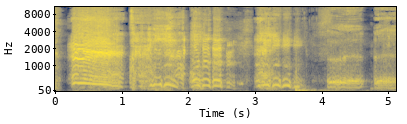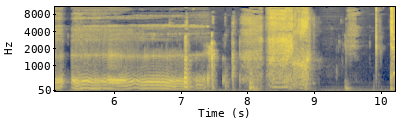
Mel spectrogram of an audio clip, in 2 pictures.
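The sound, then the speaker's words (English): Drawn-out, exaggerated throat clearing from a person, full of raspy groans and grunting bursts that come in many loud, rough pulses separated by short pauses across about ten seconds. “I will say there's a lot of throat clearing on these past episodes.”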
